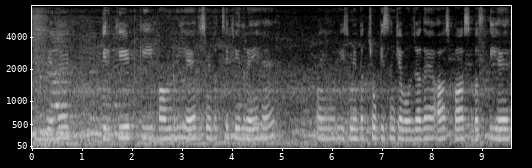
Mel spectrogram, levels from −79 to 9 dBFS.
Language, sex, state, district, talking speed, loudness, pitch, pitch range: Marwari, female, Rajasthan, Churu, 135 wpm, -15 LUFS, 210 Hz, 205-220 Hz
